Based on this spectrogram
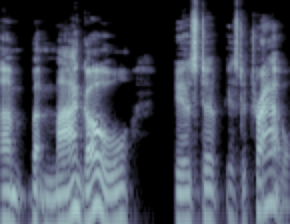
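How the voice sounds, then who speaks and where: In a very clean recording with a silent background, a man mumbles at a medium pitch in a bright, sharp tone with ordinary pitch variation. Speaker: retirement finance youtuber. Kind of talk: casual vlog talk to camera. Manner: mumbling, voice drops off; hesitant with fillers.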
